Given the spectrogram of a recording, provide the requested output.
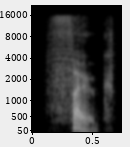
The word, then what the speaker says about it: folk: You need them because otherwise you'd have pal and folk, but there is no L sound when I say them. Palm folk.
